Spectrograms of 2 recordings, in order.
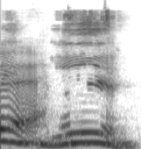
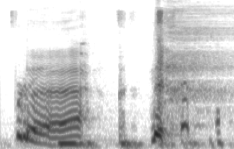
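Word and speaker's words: beurre: Bleh. It sounds like they're saying bleh.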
